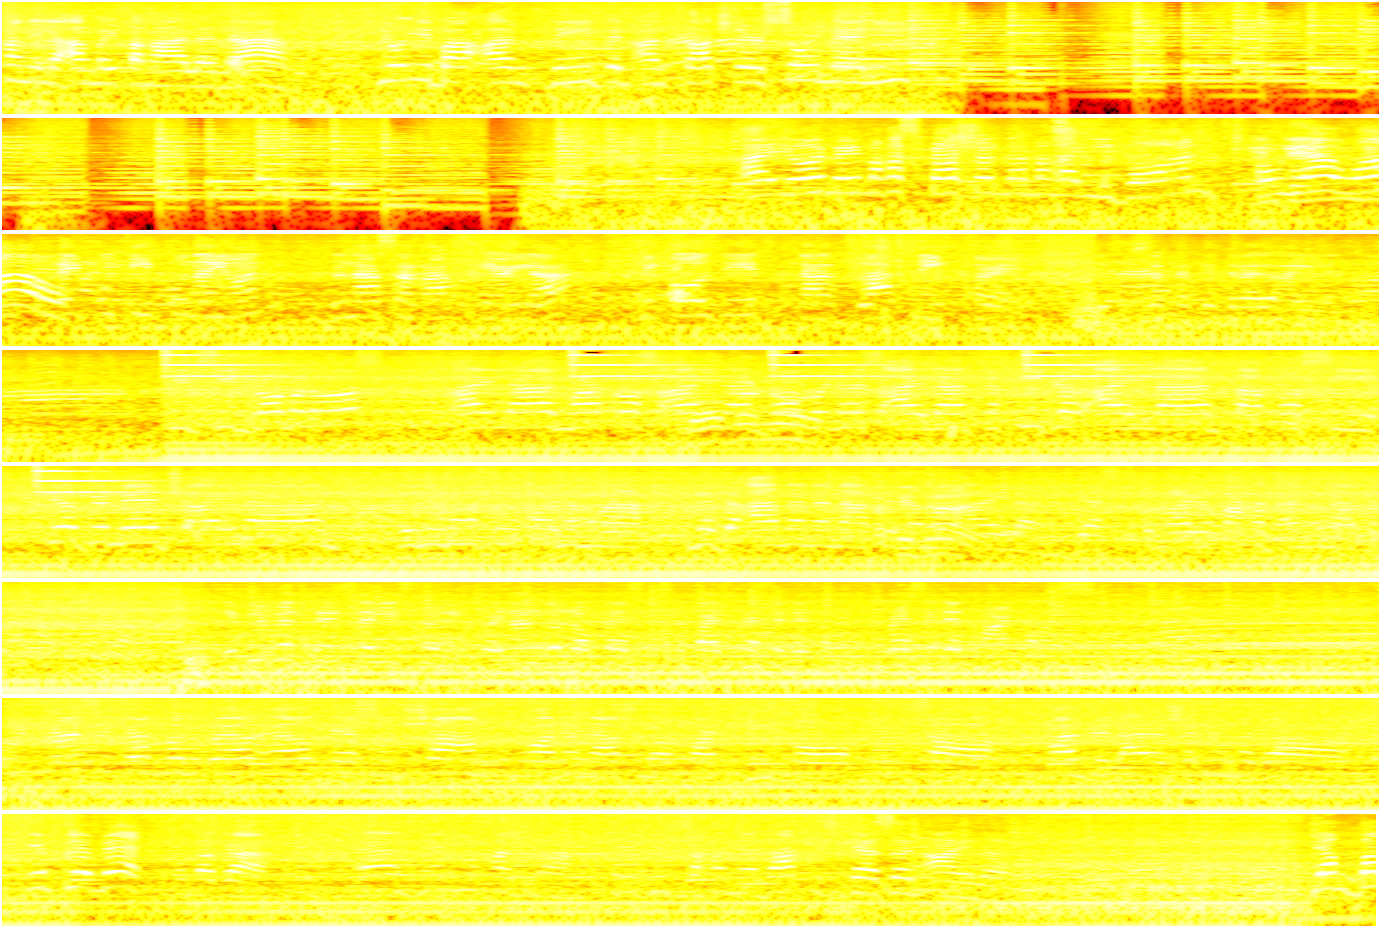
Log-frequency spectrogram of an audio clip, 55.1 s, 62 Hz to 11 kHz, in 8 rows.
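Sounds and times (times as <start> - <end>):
people talking: 0.0 - 4.7, 10.5 - 55.0
boat engine humming: 0.0 - 55.0.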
